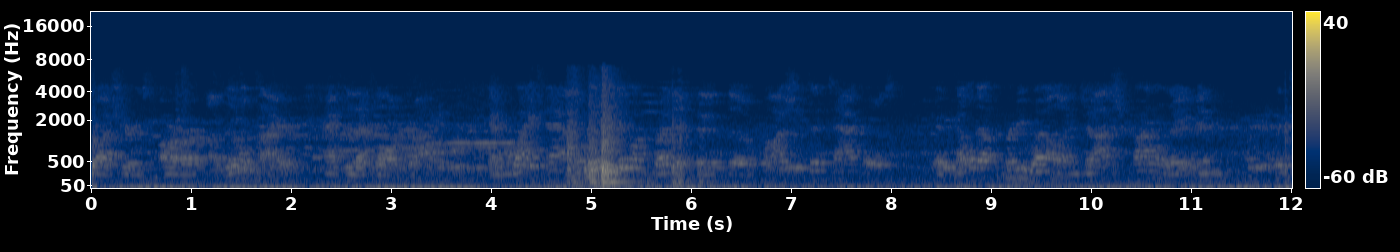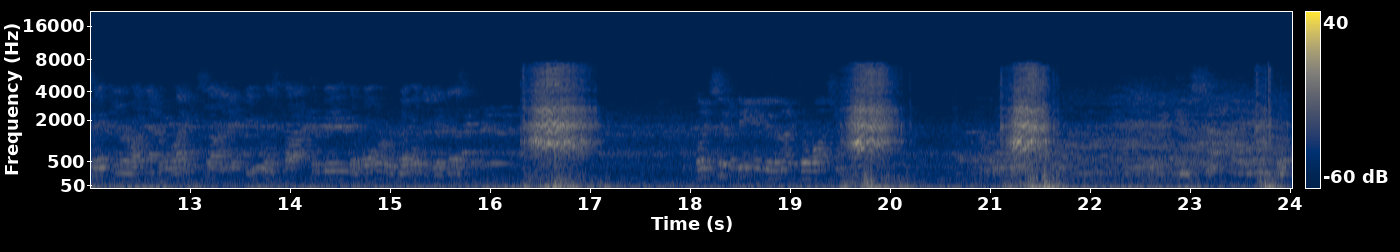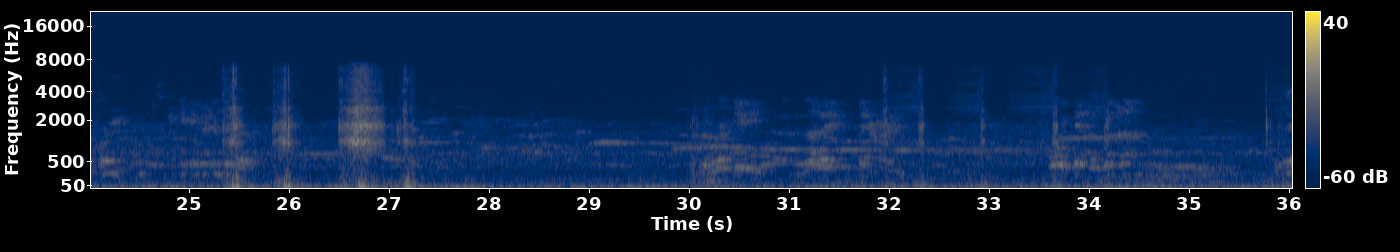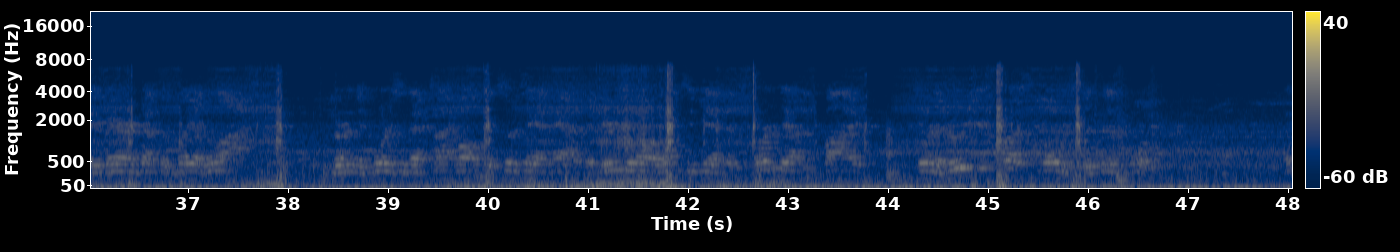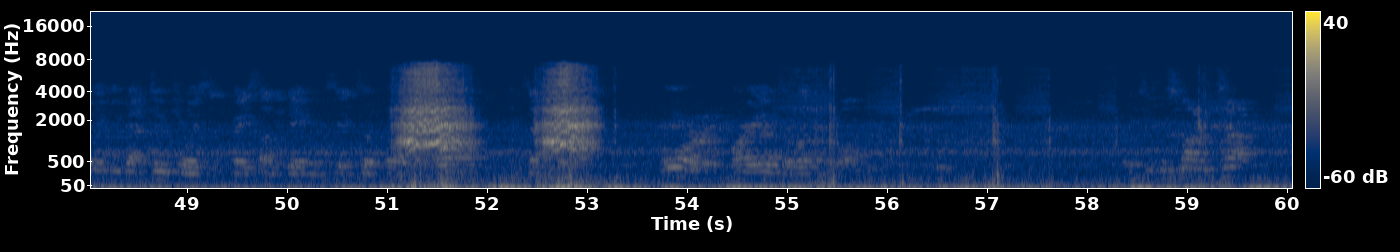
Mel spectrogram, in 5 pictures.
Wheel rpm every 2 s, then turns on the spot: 0, 0, 0, 0, 0, 0, 0, 0, 10, 0, 10, 0, 0, 10, 0, 0, 0, 0, 0, 0, 0, 0, 0, 0, 0, 20, 10, 0, 0, 0.
none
